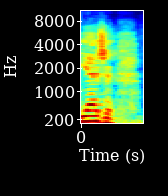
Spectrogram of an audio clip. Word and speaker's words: Jerzy: I'd say to the Polak, if it really makes you happy, go ahead and call me Jerzy. Or Jurek or whatever, but... If some English guy tries to say Jurek or whatever, they always butcher it. So I'm like, just call me Jersey.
